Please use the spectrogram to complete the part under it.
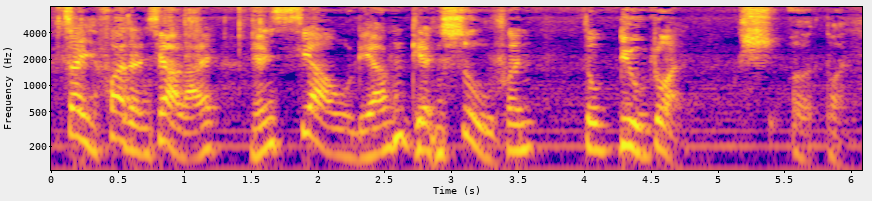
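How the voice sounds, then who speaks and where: An older woman, a veteran broadcaster, recalling the past haltingly in an interview. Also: fairly low pitch, animated, a little hiss or hum. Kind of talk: reminiscing in an interview.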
